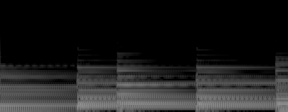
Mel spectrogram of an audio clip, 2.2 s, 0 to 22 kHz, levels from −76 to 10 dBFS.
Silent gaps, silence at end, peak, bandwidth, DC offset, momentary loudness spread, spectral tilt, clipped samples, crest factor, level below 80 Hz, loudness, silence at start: none; 0 s; -20 dBFS; 4.7 kHz; under 0.1%; 5 LU; -8 dB/octave; under 0.1%; 12 dB; -50 dBFS; -34 LUFS; 0 s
